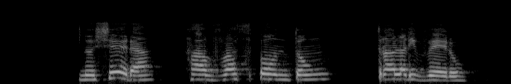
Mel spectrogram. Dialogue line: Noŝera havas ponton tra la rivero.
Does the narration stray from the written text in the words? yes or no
no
